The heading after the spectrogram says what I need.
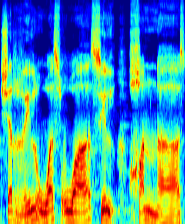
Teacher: واو کے ابتدا میں بھی، واو کے انتہا میں بھی۔ واو کے ابتدا میں واو کو پڑھتے ہوئے ہونٹ گول ہوں گے، آخر میں بھی ہونٹ گول ہوں گے۔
